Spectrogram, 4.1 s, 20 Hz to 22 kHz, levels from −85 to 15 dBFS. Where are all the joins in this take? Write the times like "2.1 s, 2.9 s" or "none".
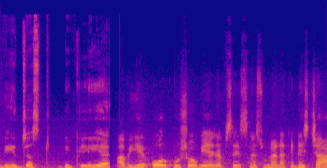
1.4 s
